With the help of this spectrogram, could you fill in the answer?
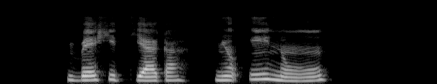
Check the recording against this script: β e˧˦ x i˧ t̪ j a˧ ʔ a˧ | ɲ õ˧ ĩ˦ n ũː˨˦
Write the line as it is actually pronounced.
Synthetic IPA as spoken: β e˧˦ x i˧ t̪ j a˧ k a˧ | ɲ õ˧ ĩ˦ n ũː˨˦

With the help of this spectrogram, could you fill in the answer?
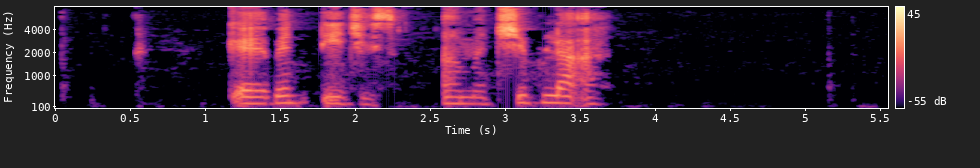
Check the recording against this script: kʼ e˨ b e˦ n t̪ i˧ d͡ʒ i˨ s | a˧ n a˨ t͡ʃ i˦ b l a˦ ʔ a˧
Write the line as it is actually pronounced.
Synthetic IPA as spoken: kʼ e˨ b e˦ n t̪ i˧ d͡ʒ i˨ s | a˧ m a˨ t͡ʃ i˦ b l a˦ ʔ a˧

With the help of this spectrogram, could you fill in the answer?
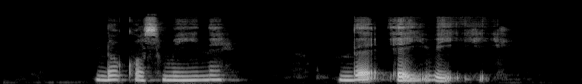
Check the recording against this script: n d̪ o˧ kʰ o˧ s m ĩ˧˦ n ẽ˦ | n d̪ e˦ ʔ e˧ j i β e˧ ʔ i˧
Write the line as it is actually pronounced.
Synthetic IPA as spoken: n d̪ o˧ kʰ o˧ s m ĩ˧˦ n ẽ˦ | n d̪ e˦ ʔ e˧ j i β i˧ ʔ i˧

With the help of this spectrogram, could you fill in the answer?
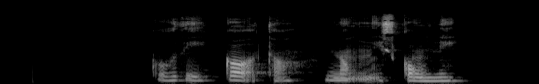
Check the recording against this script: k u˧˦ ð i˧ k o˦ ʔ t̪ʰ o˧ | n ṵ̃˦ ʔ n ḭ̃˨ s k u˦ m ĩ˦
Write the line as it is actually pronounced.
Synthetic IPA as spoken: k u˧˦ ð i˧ k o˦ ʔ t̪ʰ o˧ | n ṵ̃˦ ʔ n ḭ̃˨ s k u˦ n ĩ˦

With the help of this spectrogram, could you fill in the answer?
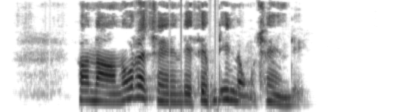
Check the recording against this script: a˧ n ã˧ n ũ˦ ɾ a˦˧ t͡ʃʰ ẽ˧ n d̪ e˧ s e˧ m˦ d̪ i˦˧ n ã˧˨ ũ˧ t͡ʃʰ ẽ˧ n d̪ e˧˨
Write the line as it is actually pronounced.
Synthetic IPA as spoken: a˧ n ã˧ n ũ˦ ɾ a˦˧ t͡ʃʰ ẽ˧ n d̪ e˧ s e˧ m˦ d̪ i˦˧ n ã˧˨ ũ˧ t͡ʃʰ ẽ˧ n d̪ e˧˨

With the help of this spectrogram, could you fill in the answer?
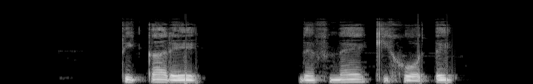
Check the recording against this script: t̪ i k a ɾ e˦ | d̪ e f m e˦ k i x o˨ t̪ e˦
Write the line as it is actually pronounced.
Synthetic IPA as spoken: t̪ i k a ɾ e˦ | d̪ e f n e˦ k i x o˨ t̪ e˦

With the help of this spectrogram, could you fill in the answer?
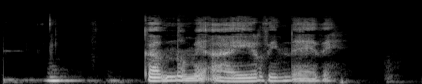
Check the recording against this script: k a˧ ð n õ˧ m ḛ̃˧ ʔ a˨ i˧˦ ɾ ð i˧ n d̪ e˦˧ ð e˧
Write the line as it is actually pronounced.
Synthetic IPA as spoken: k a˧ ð n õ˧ m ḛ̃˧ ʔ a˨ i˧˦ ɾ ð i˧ n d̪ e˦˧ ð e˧

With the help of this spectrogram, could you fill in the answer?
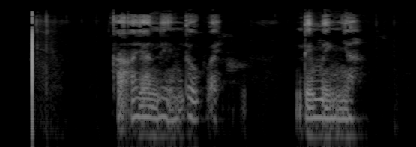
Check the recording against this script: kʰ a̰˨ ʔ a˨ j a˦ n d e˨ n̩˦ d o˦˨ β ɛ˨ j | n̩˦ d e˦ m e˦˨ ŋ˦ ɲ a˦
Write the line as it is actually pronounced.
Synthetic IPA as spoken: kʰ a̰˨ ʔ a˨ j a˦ n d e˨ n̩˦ d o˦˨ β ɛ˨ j | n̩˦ d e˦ m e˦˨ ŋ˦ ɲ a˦

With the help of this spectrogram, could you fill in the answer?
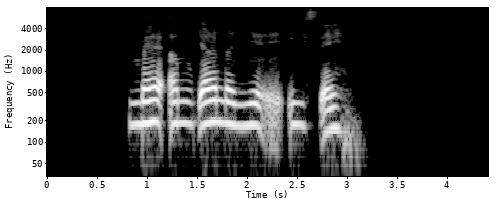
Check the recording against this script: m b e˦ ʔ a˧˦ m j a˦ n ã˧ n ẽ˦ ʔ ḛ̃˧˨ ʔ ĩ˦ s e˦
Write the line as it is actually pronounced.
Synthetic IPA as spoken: m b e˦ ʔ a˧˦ m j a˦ n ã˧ ɲ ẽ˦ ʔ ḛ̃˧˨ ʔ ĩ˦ s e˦

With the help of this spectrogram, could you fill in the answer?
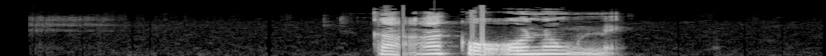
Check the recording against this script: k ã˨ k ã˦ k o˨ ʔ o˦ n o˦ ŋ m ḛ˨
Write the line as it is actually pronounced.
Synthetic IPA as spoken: k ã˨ ʔ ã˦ k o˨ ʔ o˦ n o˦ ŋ n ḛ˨

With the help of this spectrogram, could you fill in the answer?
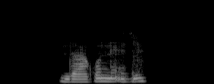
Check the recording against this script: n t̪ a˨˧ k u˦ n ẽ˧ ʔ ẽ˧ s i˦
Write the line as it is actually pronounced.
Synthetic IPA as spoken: n d̪ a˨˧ k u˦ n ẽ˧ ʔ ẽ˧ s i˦

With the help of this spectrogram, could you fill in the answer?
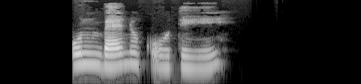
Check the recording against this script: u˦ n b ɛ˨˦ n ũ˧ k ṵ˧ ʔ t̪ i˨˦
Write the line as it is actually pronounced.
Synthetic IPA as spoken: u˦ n b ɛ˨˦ n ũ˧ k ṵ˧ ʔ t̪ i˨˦

